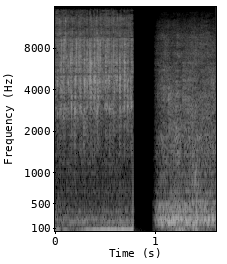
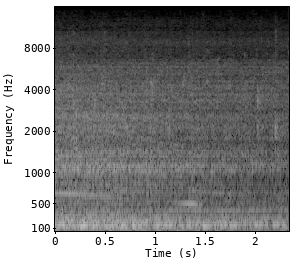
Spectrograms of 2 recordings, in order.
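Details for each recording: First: Lochinvar Shield SNR 126-065 commercial water heater: steady hiss and spatter of water as the union above the circulating pump leaks badly. The water runs over the pump and shorts it out. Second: Lochinvar Shield SNR 126-065 commercial water heater after the leaking union above the circulating pump was repaired: steady low pump hum under soft trickling water, with no rattle, grinding or surging. The pump circulates normally and there are no leaks.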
